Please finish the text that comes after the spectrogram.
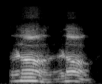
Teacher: ণ মানে জিহ্বাকে ওপরের অংশে নিয়ে যেতে হবে, তালুর ওপরের অংশে।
